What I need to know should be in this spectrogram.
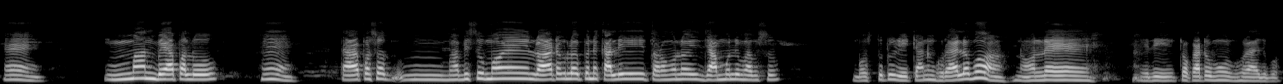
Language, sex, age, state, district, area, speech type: Assamese, female, 60+, Assam, Charaideo, urban, spontaneous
